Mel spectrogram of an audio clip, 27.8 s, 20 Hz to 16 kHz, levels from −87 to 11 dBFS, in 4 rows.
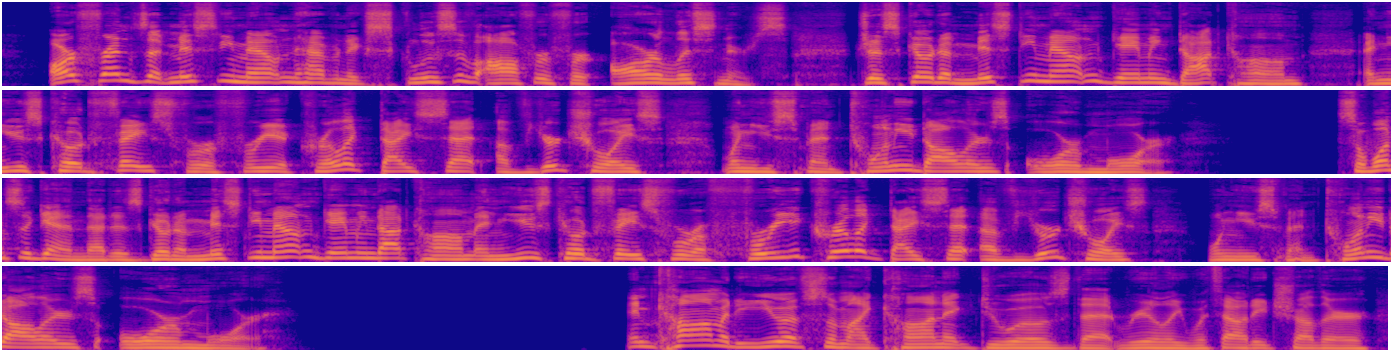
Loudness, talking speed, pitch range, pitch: -21 LUFS, 160 wpm, 135-195 Hz, 160 Hz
